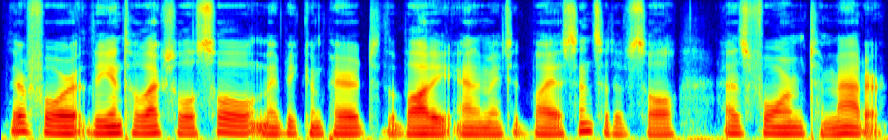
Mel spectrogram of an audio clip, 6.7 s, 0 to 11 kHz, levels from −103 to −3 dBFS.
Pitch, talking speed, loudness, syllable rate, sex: 110 Hz, 170 wpm, -19 LUFS, 5.7 syllables/s, male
